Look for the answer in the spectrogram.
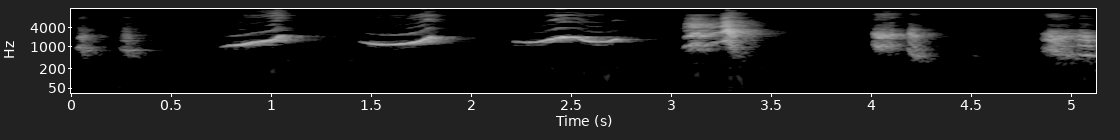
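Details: Friendly pet quaker parrot chattering indoors, with rising, slurred word-like syllables repeated at a steady pace, then harsher buzzy bursts toward the end.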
